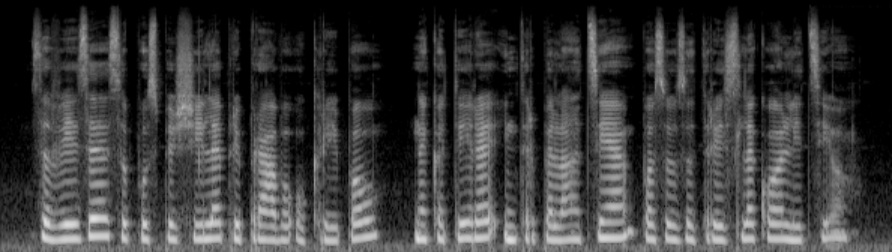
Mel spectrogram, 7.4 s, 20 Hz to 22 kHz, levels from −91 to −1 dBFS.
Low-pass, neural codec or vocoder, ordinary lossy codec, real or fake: 19.8 kHz; none; none; real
